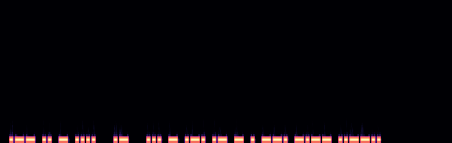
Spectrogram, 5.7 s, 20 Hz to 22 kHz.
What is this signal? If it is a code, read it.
Morse code, heard as a keyed tone, about 36 wpm, 690 Hz. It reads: WITH A STRATEGY?
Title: Sentences from Top 1000 Words - Review Part 5 - 35wpm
